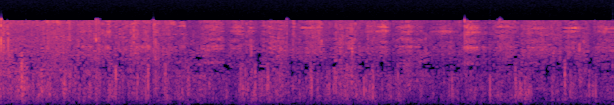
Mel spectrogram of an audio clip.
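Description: Mountain bike descending a dry dirt trail, heard from a helmet-mounted camera: a steady rush of tyres and air with constant small clicks and rattles from the bike over the bumps.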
